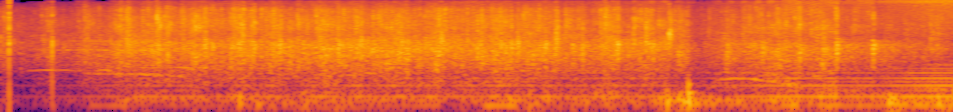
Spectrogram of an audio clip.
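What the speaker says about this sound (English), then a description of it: "So let's give them all a round of applause." Steady applause from a large audience at a charity housing gala and awards ceremony, sustained dense clapping filling the room for several seconds with a few brief dips.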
